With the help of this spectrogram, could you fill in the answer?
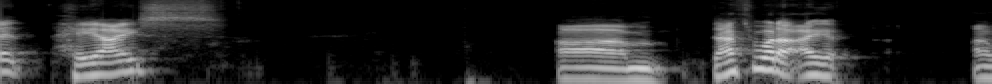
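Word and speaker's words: reais: way it sounds, hey ice, because the R is we don't pronounce the R. So, am I saying that correctly? 53 billion hay ice.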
